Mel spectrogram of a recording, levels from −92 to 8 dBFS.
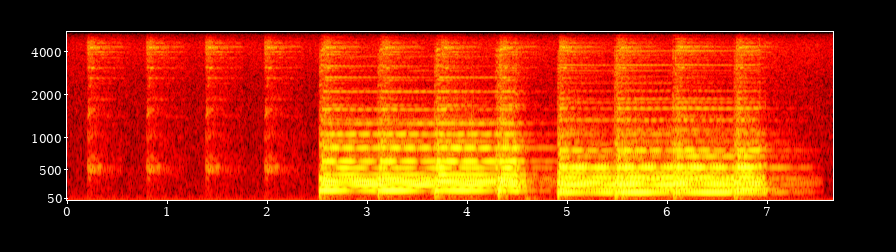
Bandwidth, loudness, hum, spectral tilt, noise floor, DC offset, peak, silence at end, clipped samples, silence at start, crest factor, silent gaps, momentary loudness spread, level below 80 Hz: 5.4 kHz; -12 LUFS; none; -8.5 dB/octave; -35 dBFS; 0.4%; -2 dBFS; 0.2 s; under 0.1%; 0.2 s; 12 dB; none; 18 LU; -42 dBFS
